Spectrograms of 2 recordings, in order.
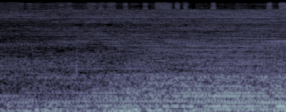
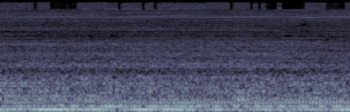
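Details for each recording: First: Fieldpiece vacuum pump pulling on a closed AC system, valve closed and back down to microns: steady, even drone with no surging, sounding different from when moisture or a fine leak is drawn in; normal on sealed system. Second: Fieldpiece vacuum pump on an AC system with a line opened: steady drone turns hollow and airy instead of tightening up, pumping out steam; outside air and moisture being drawn in through a leak.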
